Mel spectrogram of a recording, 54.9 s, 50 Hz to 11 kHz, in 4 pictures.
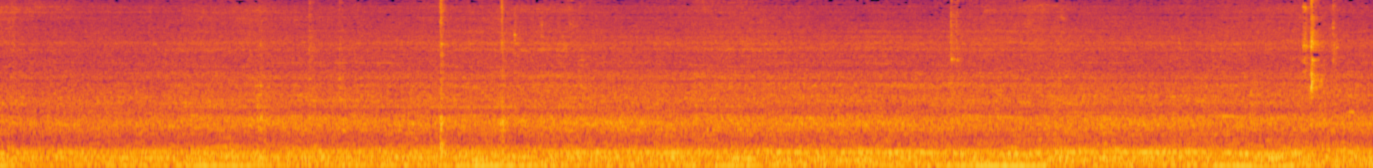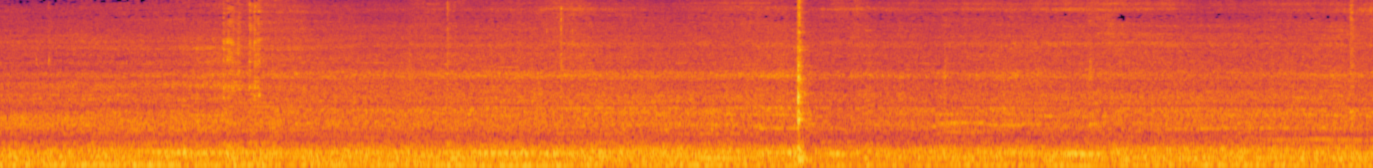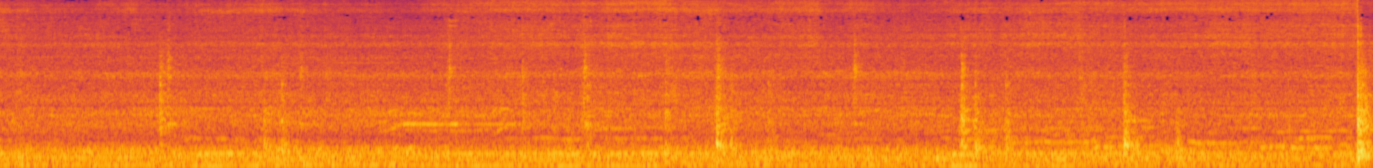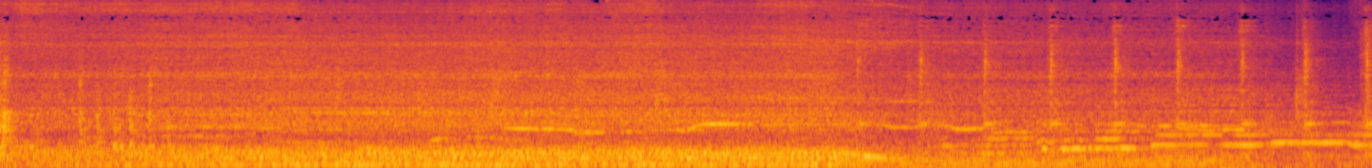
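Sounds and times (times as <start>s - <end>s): excavator diesel engine running: 0.0s - 54.9s.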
